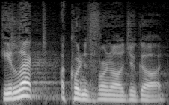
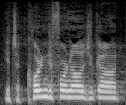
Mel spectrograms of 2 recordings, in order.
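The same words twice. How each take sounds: First: "Elect" punched first, the rest said quicker; stress on elect. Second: "according" punched at the start of the phrase; stress on according. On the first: Preacher showing how everybody reads the verse, stress on "Elect". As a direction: hit "Elect" and tie the phrase to it. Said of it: "everybody connects it to election". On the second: Preacher showing the congregation the preposition, stress on "according". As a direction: lean on "according" and keep the rest quicker. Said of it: "Three prepositional phrases modifying what?". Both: Shown as a demonstration.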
